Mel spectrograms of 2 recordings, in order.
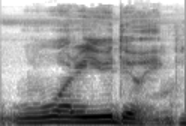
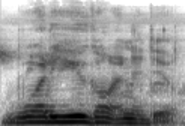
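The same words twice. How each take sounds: First: Said in the usual way. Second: Laughing. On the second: Shown as a demonstration. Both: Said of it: "Which I translate as".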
